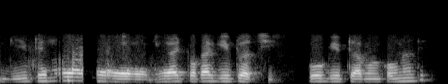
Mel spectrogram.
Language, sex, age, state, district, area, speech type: Odia, male, 18-30, Odisha, Kendrapara, urban, conversation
